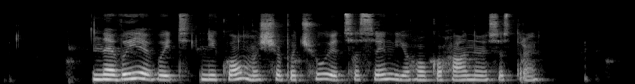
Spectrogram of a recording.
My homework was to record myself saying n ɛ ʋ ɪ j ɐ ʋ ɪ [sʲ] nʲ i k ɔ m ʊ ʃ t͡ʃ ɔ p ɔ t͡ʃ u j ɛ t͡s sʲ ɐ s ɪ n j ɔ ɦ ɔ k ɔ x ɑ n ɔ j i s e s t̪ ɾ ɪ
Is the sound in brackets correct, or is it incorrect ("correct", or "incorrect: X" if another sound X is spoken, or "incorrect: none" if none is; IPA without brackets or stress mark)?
incorrect: tʲ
